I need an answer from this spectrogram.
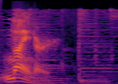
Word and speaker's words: nine: to represent these letters nine is the only number pronounced differently it is said as niner the key to good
